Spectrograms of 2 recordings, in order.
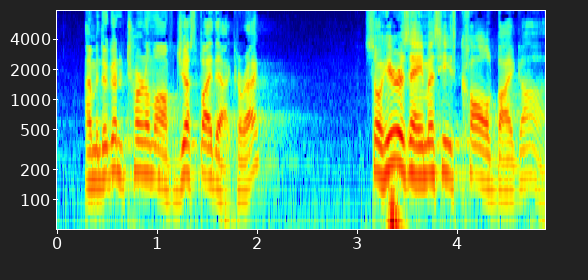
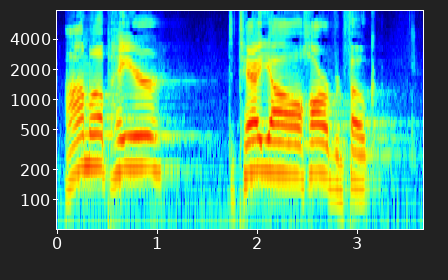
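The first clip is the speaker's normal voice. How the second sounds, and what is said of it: Put-on Southern country accent. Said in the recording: “some southern country bumpkin ... the accent alone”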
